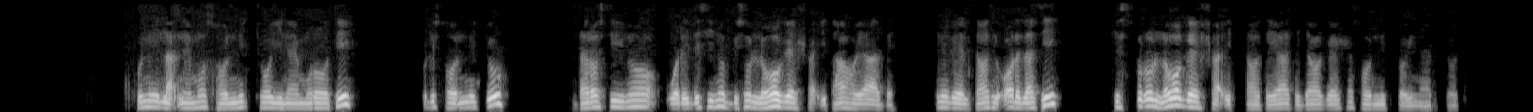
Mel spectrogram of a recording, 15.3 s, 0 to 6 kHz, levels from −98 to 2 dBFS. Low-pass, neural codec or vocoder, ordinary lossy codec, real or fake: 5.4 kHz; vocoder, 24 kHz, 100 mel bands, Vocos; MP3, 24 kbps; fake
